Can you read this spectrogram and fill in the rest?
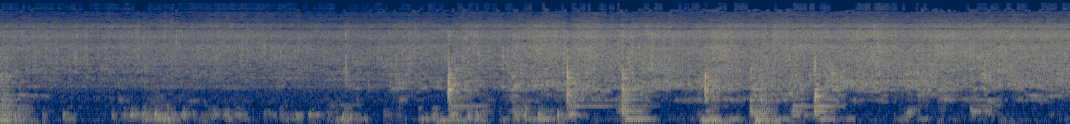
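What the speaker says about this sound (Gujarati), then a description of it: "સ્વાદ અનુસાર મીઠું, ગરમ મસાલો, ધાણા જીરું સરસ બધું મિક્સ કરી લઈએ." Salt, garam masala and coriander-cumin powder get stirred into ivy gourd and potatoes in a pan, with gentle frying hiss under scattered spoon clicks and scraping strokes, close by.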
